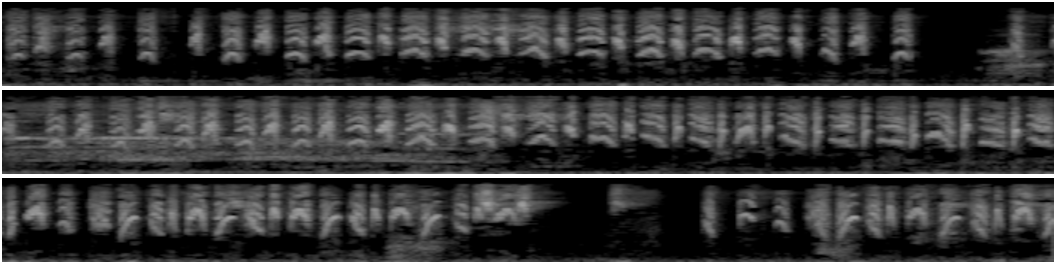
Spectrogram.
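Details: Long-tailed shrike (songgo ontong) "ngriwik" chatter, meant as training audio for young birds to provoke them into answering: dense, rapid, scratchy high notes repeated continuously, with two brief pauses.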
